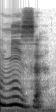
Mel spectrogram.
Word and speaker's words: mises: Então, lá no singular, elles se sont mises, e no plural, elles se sont mises. Então, tem um E ali, discreto, no final, que você tem que pronunciar.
